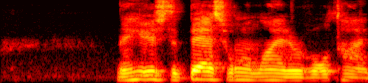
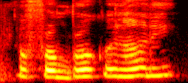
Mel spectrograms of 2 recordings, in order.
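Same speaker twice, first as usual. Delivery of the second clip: very high, louder mock question; incredulous question; 12 semitones higher, 5 dB louder than usual. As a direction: replay the one-liner's setup, voice way up. Replaying the neighbor's one-liner.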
